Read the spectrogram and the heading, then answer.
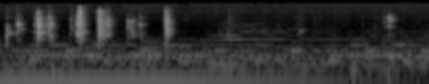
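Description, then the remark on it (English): Cards being shuffled: a few sharp, papery snaps and clicks clustered in the first two seconds, then a lone tap near the end, over a low steady hum with no talking. “Okay, so I'm going to shuffle these cards.”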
